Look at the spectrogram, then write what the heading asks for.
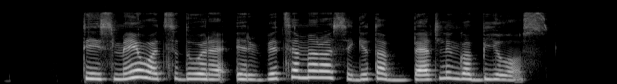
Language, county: Lithuanian, Kaunas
